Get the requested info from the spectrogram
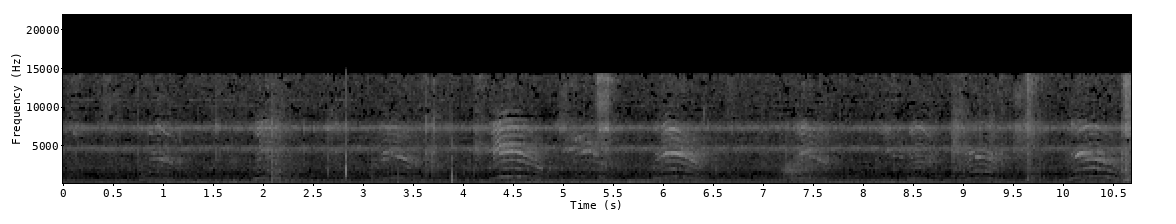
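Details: Golden adult female cat reacting on seeing a bicolor kitten crawl; repeated short arched meows, mid-pitched and rising then falling, about every second, over a steady low hum.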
